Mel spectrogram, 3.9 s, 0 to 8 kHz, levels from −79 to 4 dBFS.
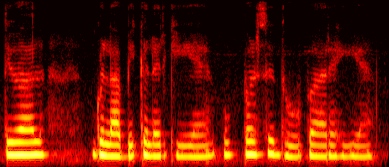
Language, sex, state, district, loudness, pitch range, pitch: Hindi, female, Uttar Pradesh, Lalitpur, -16 LUFS, 200-225 Hz, 210 Hz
